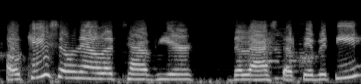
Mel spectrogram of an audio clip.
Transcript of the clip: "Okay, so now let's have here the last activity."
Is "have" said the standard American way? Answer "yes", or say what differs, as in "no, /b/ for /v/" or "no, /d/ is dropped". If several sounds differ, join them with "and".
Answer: yes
